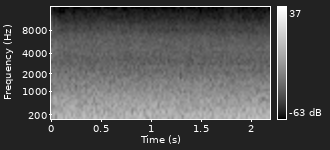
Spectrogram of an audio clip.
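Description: Steady low rumble with a faint hiss of room noise picked up by the microphone during a pause in speech, with no distinct events.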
